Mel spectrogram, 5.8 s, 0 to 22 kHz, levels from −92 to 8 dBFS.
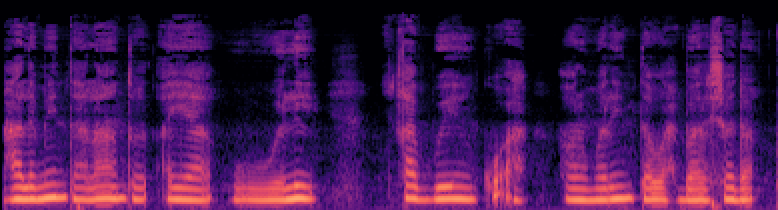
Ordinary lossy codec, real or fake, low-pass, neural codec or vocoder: MP3, 64 kbps; real; 19.8 kHz; none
